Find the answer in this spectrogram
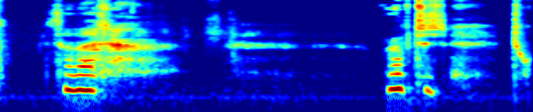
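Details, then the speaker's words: Adult with a common cold for about a week, bouts of uncontrollable, very messy sneezing about every two hours, keeping a tissue count: two forceful sneezes with voiced lead-in breaths and explosive release, room hum behind. "Oh, there's more coming. I can I can feel it. These are just massive."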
